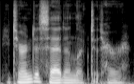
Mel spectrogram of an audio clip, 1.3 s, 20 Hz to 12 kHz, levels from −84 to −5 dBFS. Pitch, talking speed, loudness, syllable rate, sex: 100 Hz, 355 wpm, -17 LUFS, 8.0 syllables/s, male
